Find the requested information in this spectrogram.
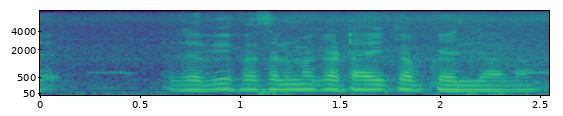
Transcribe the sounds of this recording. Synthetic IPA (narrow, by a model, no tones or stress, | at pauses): ɾɐbifɐsəlmẽkɐʈʰaːikɐb̚kɐld͡ʒaːlaː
